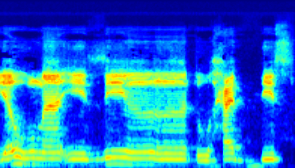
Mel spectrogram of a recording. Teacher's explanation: menyebut nun sakinah atau tanwin dengan cara bacaan antara izhar iaitu terang dan nyata, dan dengan idgham iaitu dengan dengung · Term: ikhfa hakiki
